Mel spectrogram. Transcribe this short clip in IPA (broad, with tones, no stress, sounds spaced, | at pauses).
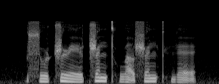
s u˨˦ ʈ͡ʂ ɻ̩˥˨ e˨˦ ɪ̯ ʈ͡ʂ ə˦ n t̪ʰ w ä̰˨˩ ʂ ə˦ n pʰ ɥ ɛ̰˨˩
